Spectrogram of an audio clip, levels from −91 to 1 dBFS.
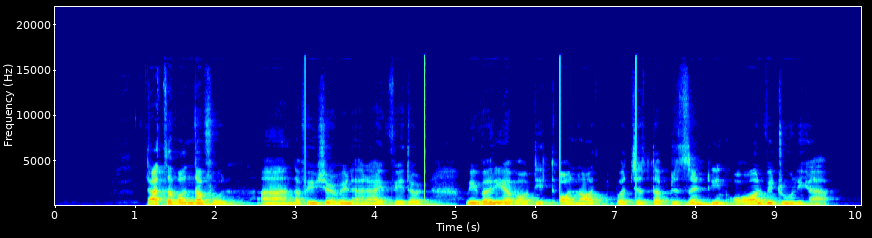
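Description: At 3.13 s (after "and the"), 4.62 s, 6.31 s (after "we worry about it") and 7.26 s (before "the present in all"), bit error spikes appear: a flipped bit briefly throws a sample or two by a power of two, peaking at about −13 and −7 dBFS. Each is a sharp tick, a one- or two-sample needle on the waveform and a thin full-height vertical line on the spectrogram.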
